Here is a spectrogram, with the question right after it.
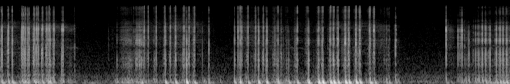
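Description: A large blue plastic pencil sharpener with a metal blade, held up in one hand, is tapped and scratched with long red nails. Quick, dry clicking taps and scratchy bursts come in uneven clusters separated by brief quiet gaps, mixing soft low knocks with a bright crackle.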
